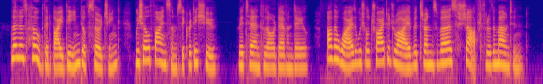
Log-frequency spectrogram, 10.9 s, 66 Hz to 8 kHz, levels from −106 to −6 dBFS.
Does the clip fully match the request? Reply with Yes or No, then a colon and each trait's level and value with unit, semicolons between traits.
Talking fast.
No: average, 160 wpm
